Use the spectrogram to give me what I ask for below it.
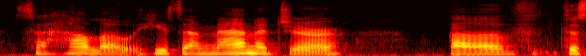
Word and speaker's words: Sahalo: You also have here tonight Daniel, pronounce his last name. Sahalo.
